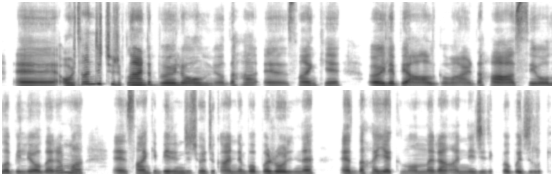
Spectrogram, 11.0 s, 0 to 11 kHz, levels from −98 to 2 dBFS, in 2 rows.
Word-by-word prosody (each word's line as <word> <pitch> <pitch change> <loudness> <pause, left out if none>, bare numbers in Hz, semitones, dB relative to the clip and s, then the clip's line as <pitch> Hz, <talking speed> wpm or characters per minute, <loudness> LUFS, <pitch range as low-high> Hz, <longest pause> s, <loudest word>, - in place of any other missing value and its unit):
eee, 190 0 +4
ortanca 310 +10 +3
çocuklarda 260 -5 +5
böyle 225 +2 +4
olmuyor. 205 -6 -2
Daha, 240 +4 -5
eee, 180 0 -4
sanki 195 +1 -2 0.3
öyle 195 0 +5
bir 200 - +4
algı 180 +1 -1
var, 175 -1 -5
daha 190 -2 +4
asi 185 +1 0
olabiliyorlar 180 -1 -1
ama. 245 -4 -4 0.3
Eee, 180 0 -3
sanki 200 +2 -3
1'nci 205 +2 -2
çocuk 215 -2 -8
anne 185 +2 -4
baba 195 +1 +1
rolüne, 190 +1 +1 0.3
eee, 185 -2 -1
daha 200 +1 -4
yakın 185 -2 -2
onlara 185 +2 -4
annecilik 180 0 -9
babacılık 180 +1 -5
195 Hz, 160 wpm, -30 LUFS, 180-210 Hz, 0.3 s, çocuklarda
